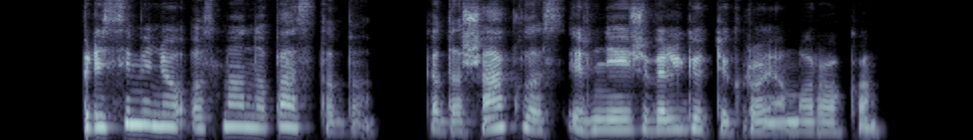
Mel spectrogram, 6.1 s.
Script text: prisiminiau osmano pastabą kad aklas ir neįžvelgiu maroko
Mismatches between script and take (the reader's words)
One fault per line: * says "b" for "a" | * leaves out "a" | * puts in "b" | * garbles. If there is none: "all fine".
* puts in "aš"
* puts in "tikrojo"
